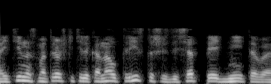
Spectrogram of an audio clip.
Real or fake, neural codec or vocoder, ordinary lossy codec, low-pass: fake; vocoder, 44.1 kHz, 128 mel bands, Pupu-Vocoder; MP3, 32 kbps; 5.4 kHz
